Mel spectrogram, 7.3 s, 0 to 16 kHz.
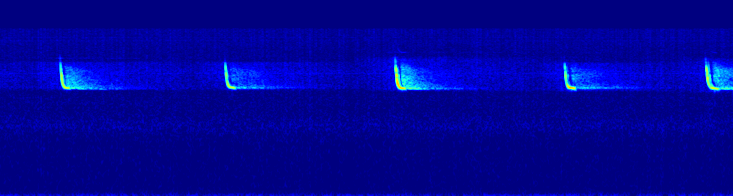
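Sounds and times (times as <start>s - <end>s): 
soprano pipistrelle calls: 0.6s - 1.2s, 2.2s - 2.8s, 4.0s - 4.6s, 5.6s - 6.3s, 7.0s - 7.3s.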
